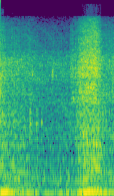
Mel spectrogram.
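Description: Engine of the Mazdarati turbo project car revving under throttle at a drag strip, a steady mid-pitched drone that swells louder toward the end of the short burst.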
